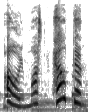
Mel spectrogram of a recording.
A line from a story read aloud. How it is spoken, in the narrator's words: he cried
